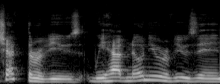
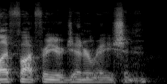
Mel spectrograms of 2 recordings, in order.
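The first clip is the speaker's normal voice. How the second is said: put-on low, grumpy old-man mumble. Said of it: "And then it's mumble, mumble, mumble".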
